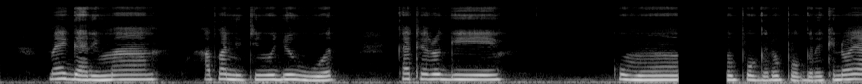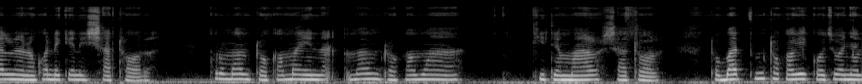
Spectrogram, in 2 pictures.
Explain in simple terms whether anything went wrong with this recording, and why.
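The speech was likely squeezed through low-delay AAC compression, the kind used for video calls, which works on very short slices of sound and has few bits to spare. Throughout the clip the voice comes out rough and grainy, with a hiss between its tones and a dull or artificial-sounding top end.

There is also a playback stall: the player likely ran out of audio data or got held up, so nothing came out for about half a second, from 6.77 to 7.28 s. The speech simply cuts to silence mid-flow, then resumes.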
